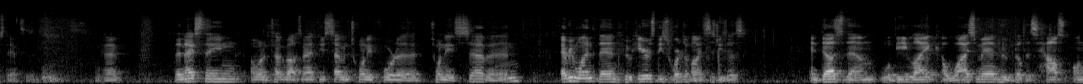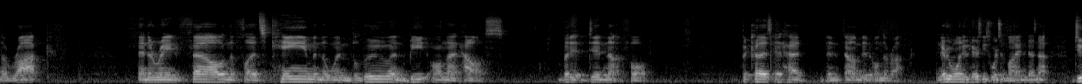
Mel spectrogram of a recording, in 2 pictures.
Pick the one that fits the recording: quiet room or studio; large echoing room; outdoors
large echoing room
